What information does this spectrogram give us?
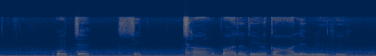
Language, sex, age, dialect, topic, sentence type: Chhattisgarhi, female, 18-24, Western/Budati/Khatahi, banking, question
